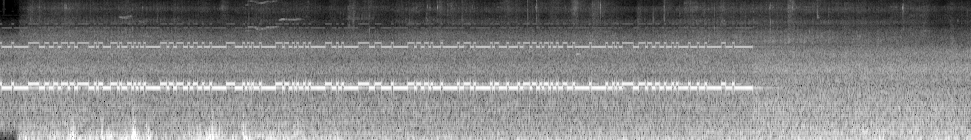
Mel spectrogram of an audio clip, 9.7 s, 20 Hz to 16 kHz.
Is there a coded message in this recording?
Yes: RTTY (45.45 baud, 170 Hz shift) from 0.0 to 7.5 s, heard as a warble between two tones, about 1600 Hz centre, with room echo and the noise of a residential street. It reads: … TBHR NPOY FNTM GABK DWJT PXQC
